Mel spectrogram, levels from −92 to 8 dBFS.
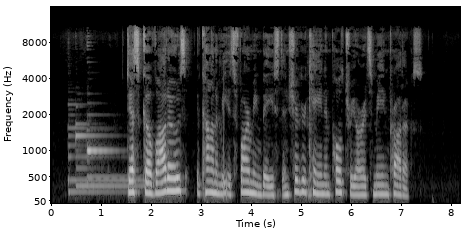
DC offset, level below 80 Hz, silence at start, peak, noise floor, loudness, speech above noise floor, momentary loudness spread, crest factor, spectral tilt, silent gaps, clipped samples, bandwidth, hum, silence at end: under 0.1%; -66 dBFS; 0.35 s; -4 dBFS; -75 dBFS; -24 LUFS; 51 dB; 17 LU; 20 dB; -4.5 dB/octave; none; under 0.1%; 11.5 kHz; none; 0.8 s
